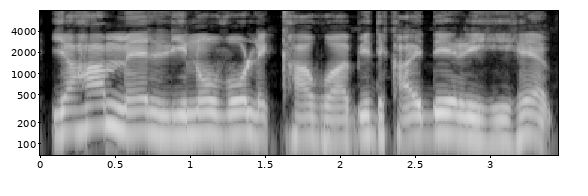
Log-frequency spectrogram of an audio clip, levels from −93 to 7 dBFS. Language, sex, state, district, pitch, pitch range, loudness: Hindi, male, Arunachal Pradesh, Lower Dibang Valley, 130 Hz, 120-140 Hz, -15 LUFS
